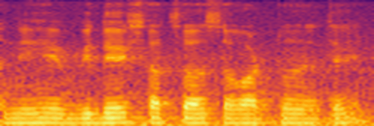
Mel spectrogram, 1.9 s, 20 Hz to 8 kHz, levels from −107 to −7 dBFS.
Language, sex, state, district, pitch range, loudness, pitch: Marathi, male, Goa, North and South Goa, 110-115 Hz, -15 LUFS, 110 Hz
